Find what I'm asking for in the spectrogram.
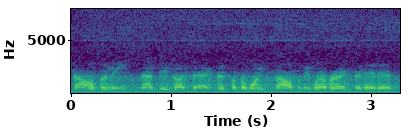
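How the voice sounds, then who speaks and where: A man, a police officer heard over police radio, giving hurried and hesitant location reports. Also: on the high side, animated. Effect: police radio transmission. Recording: noisy, tinny police scanner audio.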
